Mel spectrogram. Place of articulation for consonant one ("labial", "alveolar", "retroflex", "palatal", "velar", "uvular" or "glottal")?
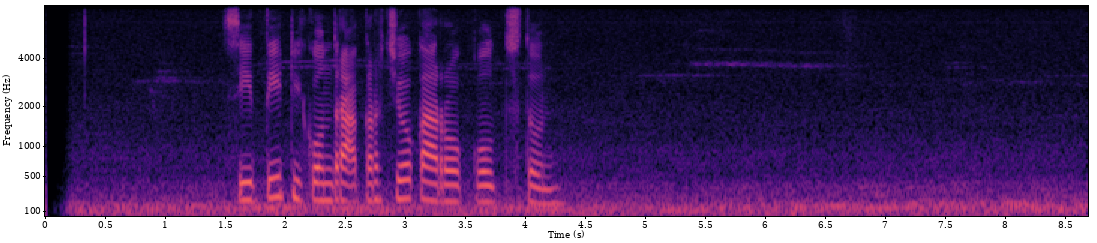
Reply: alveolar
